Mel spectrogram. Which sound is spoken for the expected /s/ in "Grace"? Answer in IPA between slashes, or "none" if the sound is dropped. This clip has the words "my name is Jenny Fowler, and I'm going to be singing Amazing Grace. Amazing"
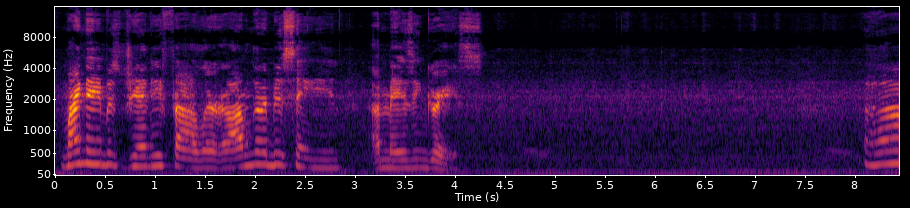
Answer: none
